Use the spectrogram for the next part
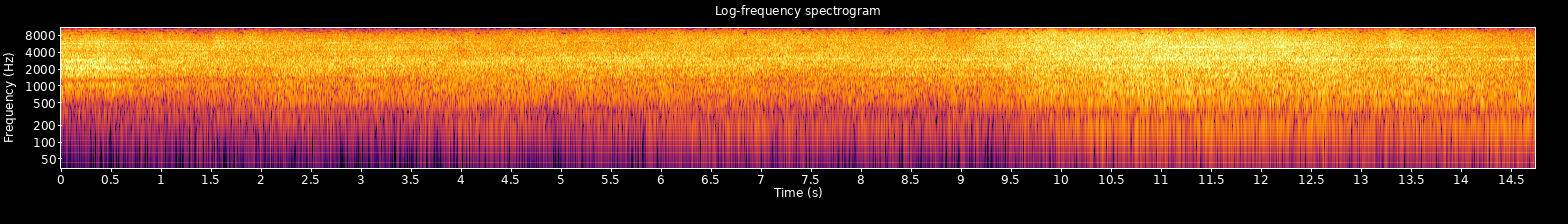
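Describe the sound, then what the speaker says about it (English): A Brussels Airlines Airbus A319 airliner landing at Manchester Airport, its engines a steady broad roar heard from some distance that swells louder toward the end, with no talk. "Brussels Airlines Airbus A319 just coming in from Belgium"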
